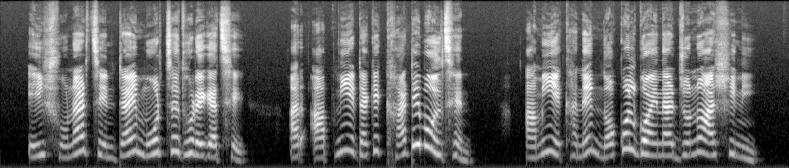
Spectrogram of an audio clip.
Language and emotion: Bengali, angry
